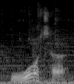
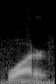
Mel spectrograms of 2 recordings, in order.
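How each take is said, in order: First: It is said in a British accent. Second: It is said in an American accent.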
